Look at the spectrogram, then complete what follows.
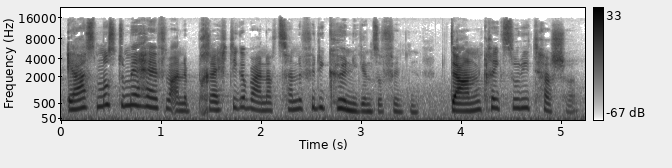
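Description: High-voiced, stubborn orphan girl. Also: animated, normal speed, a bit bright, slight background noise. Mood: bossy, picky. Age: child figure. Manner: blunt, defiant, bossy. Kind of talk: children's radio play acting.

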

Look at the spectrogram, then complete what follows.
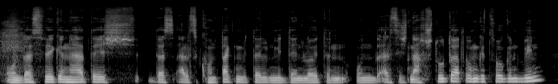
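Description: A man's voice: on the low side, steady tone, normal speed, darkish tone, dry recording, studio quality. A man from Syria, a radio guest, explaining things carefully with small slips in his German. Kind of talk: radio interview.

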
